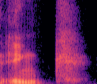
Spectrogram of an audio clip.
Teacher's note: can you feel that your tongue is lifting up at the back when you're making the ink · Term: NK sound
